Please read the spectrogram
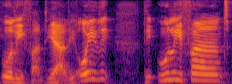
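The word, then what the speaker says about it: Olifant: you're trying to pronounce the afrikaans version of elephant it's elephant the oly font yeah the oily the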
